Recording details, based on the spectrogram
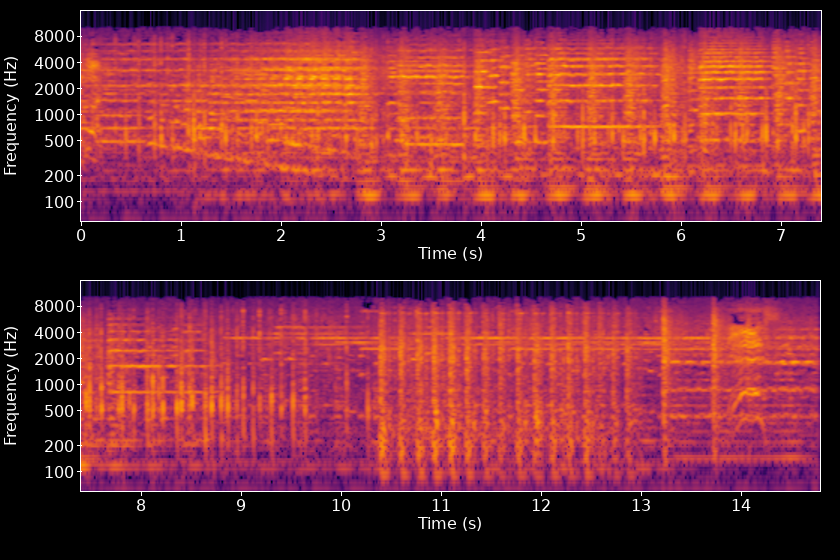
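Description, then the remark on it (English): Rhythmic galloping hoofbeats of William Dawes's horse riding through a moonlit night to spread the alarm drive along beneath a loud, busy orchestral score, the steady beat of hooves running through most of the passage with a brief horse whinny near the end. “Through the moonlit night, William Dawes rode, and he rode like mad.”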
